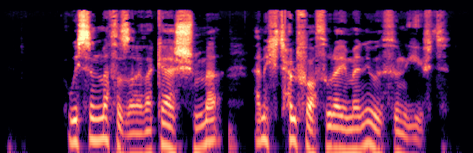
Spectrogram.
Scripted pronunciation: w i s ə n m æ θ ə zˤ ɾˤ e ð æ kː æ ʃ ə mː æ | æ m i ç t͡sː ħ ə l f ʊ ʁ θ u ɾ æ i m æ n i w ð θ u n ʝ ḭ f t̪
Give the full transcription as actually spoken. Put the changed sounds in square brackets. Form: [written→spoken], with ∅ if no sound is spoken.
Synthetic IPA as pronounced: w i s ə n m æ θ ə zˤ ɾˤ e ð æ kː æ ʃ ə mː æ | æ m i ç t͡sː ħ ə l f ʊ ʁ θ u ɾ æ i m æ n i w ð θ u n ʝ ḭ f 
